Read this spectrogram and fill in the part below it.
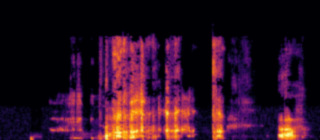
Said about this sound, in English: I'm coughing because I deal with diseases all day long.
